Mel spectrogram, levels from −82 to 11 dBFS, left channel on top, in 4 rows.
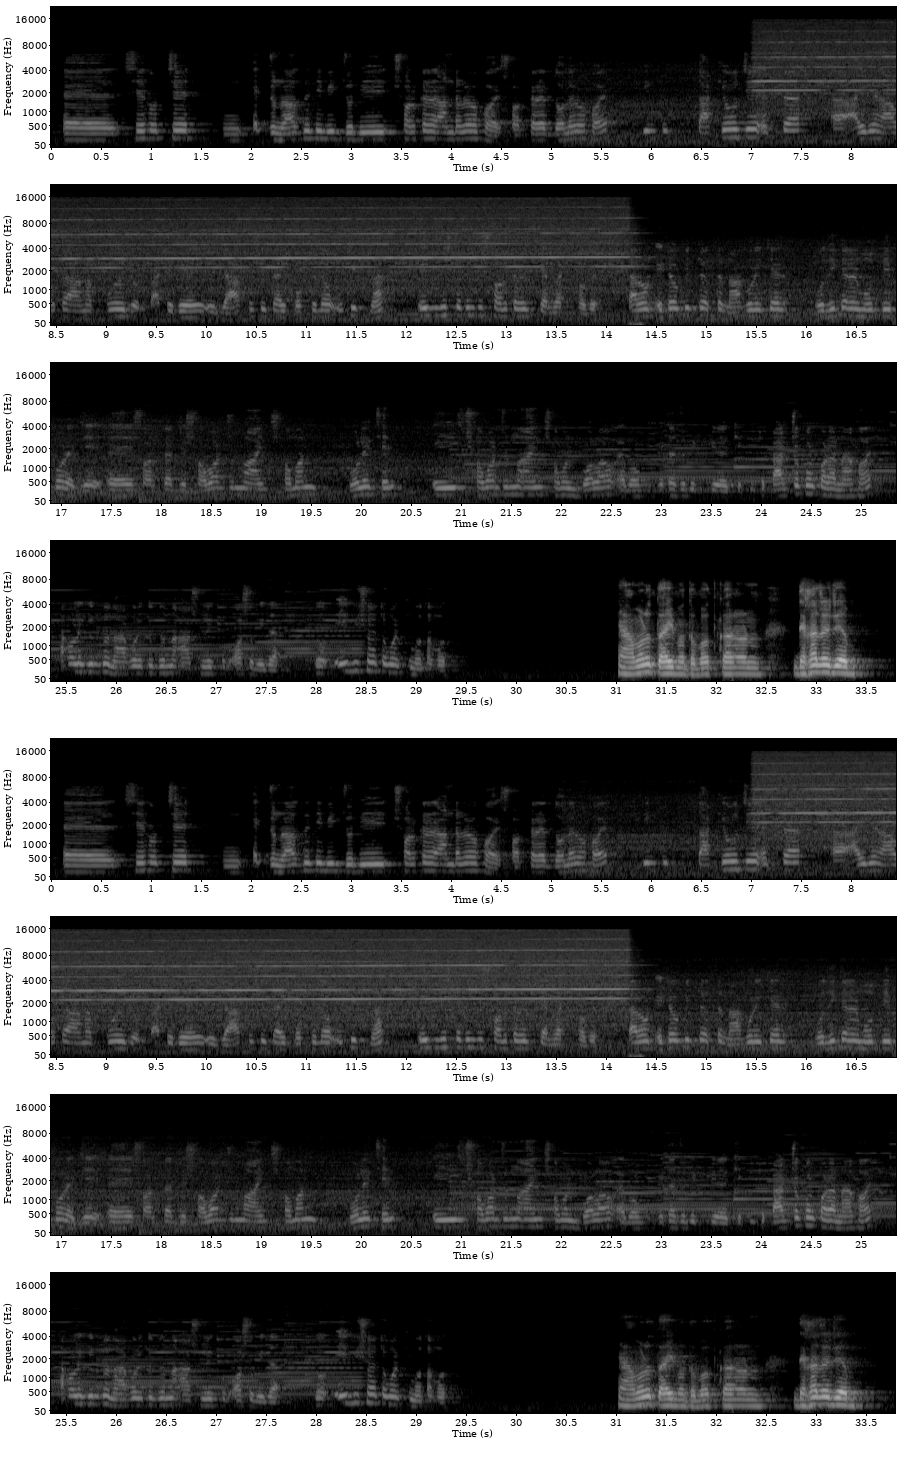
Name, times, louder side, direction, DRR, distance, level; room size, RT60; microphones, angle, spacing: voice 1, 0.1-1.4 1.7-5.6 5.9-6.1 6.5-7.5 7.8-11.8 12.1-13.9 14.2-15.8 16.1-19.6 19.9-20.3 20.7-23.8 24.1-25.1 25.4-27.7 28.0-29.3, equal, 5° right, 0.6 m, -44 dB
sound 1, 5.1-21.3, right 2 dB, 55° right, 4.1 m, -57 dB
sound 2, 7.0-14.3, right 2 dB, 35° right, 1.6 m, -39 dB
Chime, 20.9-28.5, right 3 dB, 80° right, 2.1 m, -54 dB
voice 2, 31.0-33.4, left 5 dB, 85° left, 0.5 m, -28 dB
15.5 x 6.1 x 7.9 m
head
